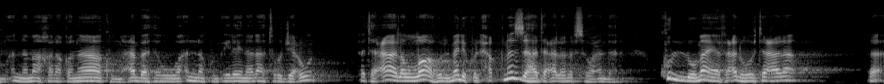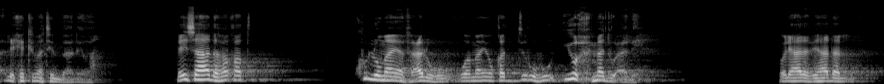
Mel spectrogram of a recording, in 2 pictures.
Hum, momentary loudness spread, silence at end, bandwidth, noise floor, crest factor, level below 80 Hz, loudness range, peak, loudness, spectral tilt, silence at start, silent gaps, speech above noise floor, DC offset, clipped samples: none; 12 LU; 0.2 s; 15.5 kHz; -82 dBFS; 20 dB; -70 dBFS; 3 LU; -2 dBFS; -22 LUFS; -6 dB/octave; 0 s; none; 60 dB; under 0.1%; under 0.1%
